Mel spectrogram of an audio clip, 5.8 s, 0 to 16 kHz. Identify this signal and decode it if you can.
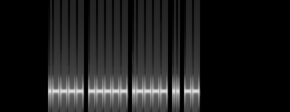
Morse code, heard as a keyed tone, about 31 wpm, 700 Hz. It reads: 101IM
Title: Code Groups - 5 Letter:Numbers - 30wpm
